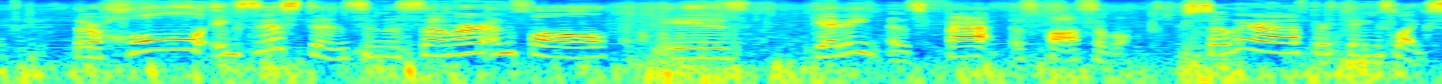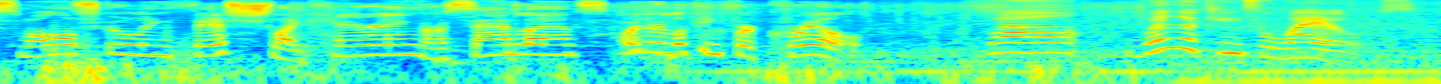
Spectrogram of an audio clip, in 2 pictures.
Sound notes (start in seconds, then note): none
